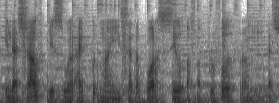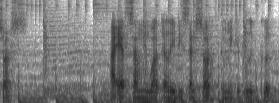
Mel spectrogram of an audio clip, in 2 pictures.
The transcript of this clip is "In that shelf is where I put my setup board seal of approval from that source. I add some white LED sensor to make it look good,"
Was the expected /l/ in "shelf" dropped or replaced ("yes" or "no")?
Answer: no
